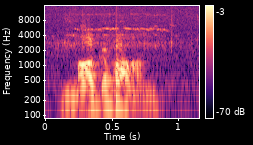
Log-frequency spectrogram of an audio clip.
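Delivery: name said in the most American way. Trying to say a hard last name, Mugavon in the most American way. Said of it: "in the most American way that I can".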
